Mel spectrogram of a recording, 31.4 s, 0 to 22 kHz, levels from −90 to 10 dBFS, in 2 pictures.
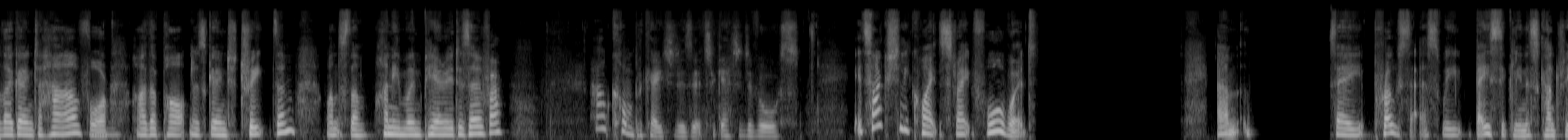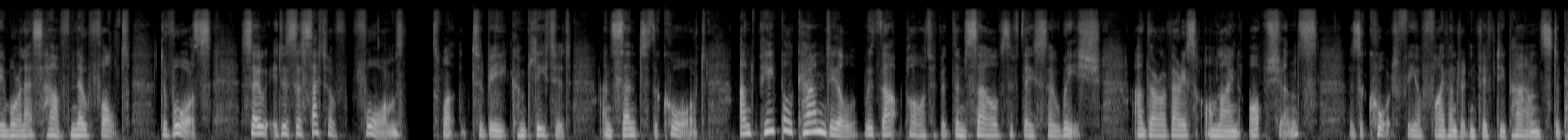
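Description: Speech recording. After "actually quite straightforward", a call audio freeze runs from 10.33 to 11.83 s: the last sound trails into a fading buzz or hiss, then about 1.4 s of silence. Another brief freeze follows at 19.68–20.03 s. Both likely come from delayed packets draining the jitter buffer, with nothing lost. A long network dropout from 12.49 to 13.32 s fades to silence before "a process", and about 0.8 s is missing. Jitter buffer speed-up hurries the speech without changing pitch. It runs at 118% from 15.04 to 19.65 s, and at 119% from 26.27 to 31.01 s after "themselves if they so". Roughly a second is trimmed each time.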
